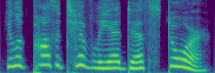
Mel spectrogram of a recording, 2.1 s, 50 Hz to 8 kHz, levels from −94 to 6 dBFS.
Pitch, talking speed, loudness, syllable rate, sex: 280 Hz, 165 wpm, -15 LUFS, 5.0 syllables/s, female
